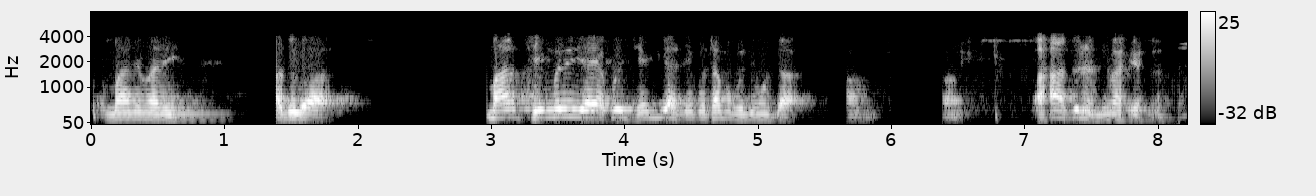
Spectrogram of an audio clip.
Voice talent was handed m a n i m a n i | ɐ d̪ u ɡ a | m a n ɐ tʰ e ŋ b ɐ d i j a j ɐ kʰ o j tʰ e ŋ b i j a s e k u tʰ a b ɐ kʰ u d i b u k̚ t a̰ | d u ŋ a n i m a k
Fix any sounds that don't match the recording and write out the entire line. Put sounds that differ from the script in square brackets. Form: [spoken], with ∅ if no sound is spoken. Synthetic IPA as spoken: m a n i m a n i | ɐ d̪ u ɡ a | m a n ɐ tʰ e ŋ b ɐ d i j a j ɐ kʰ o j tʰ e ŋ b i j a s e k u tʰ a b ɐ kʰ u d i [m] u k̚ t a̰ | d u [n] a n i m a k

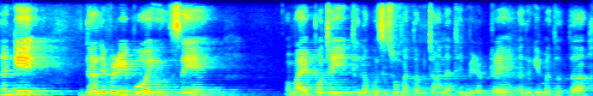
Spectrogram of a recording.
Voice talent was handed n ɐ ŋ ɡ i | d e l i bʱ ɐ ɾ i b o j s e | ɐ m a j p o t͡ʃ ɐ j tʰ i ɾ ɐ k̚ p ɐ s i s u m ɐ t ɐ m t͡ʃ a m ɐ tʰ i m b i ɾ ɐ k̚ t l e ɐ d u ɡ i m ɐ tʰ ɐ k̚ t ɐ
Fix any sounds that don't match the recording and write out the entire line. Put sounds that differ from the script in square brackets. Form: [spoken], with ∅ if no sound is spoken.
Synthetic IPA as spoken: n ɐ ŋ ɡ i | d e l i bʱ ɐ ɾ i b o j s e | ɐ m a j p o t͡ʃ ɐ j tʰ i [l] ɐ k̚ p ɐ s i s u m ɐ t ɐ m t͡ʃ a [n] ɐ tʰ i m b i ɾ ɐ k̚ t [ɾ] e ɐ d u ɡ i m ɐ tʰ ɐ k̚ t ɐ

